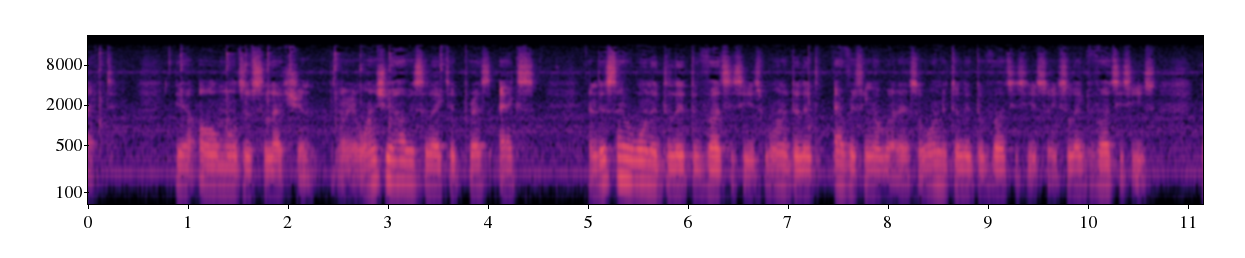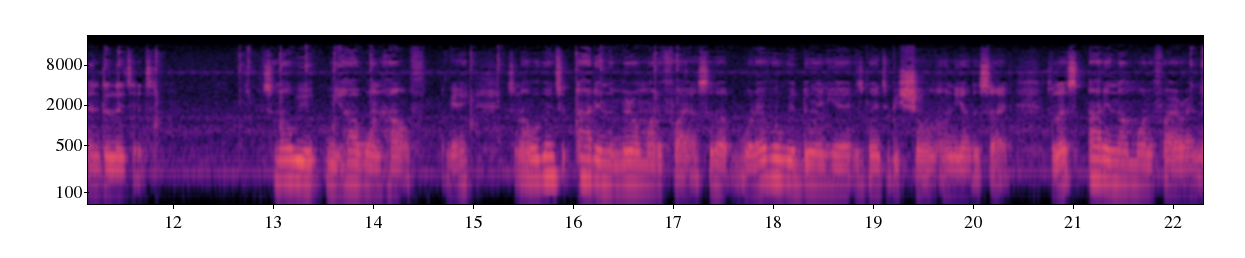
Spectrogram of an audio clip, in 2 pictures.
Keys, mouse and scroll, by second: 0.3-1.8 drag, 0.3-2.3 middle drag, 2.3 z, 3.2-5.0 middle drag, 4.6 x, 12.0-18.8 middle drag, 13.0 Tab.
